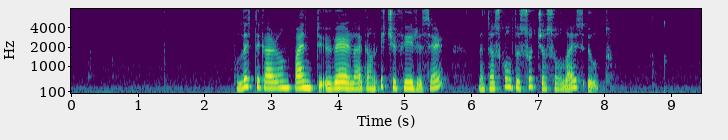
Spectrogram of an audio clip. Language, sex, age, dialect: Faroese, female, 36-60, Suðuroy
